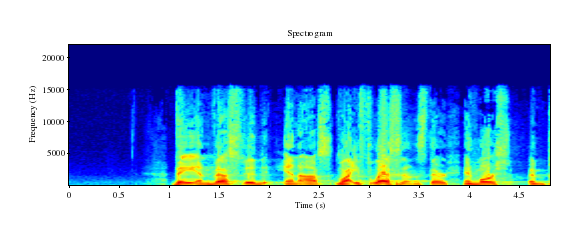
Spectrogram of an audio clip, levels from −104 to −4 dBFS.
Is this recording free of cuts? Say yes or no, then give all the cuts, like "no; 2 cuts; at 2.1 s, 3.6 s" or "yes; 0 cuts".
no; 2 cuts; at 2.6 s, 3.8 s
